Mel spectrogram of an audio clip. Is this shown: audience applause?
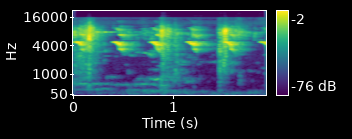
no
